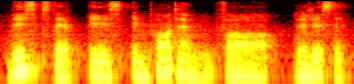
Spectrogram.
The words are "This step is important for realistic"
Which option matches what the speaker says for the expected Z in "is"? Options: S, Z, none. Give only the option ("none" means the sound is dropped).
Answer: S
